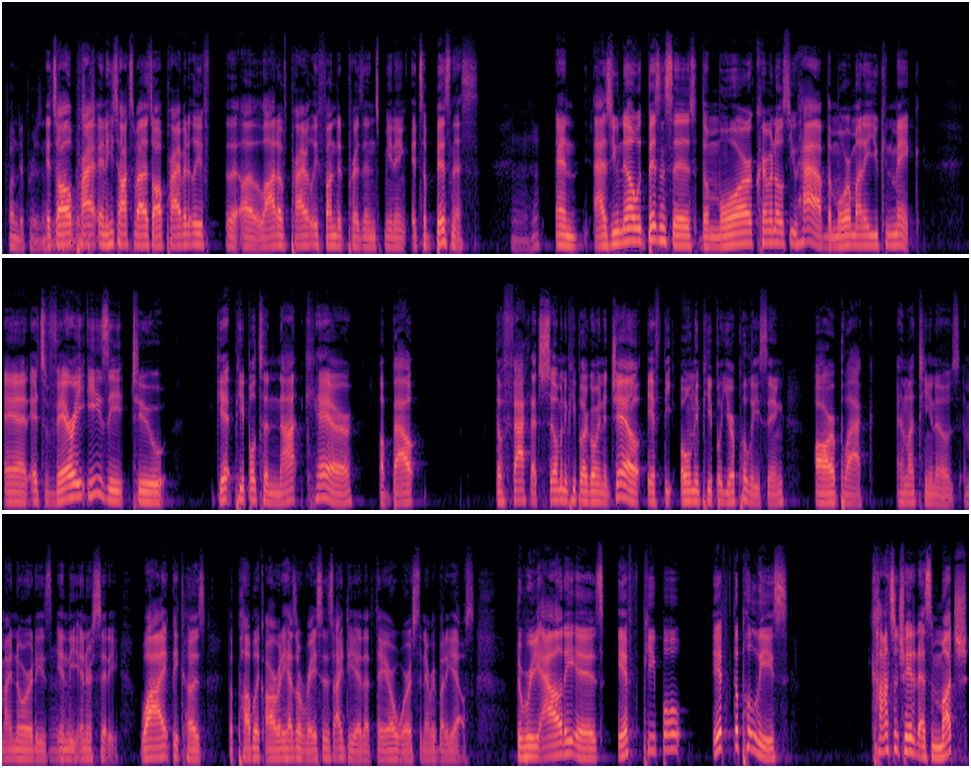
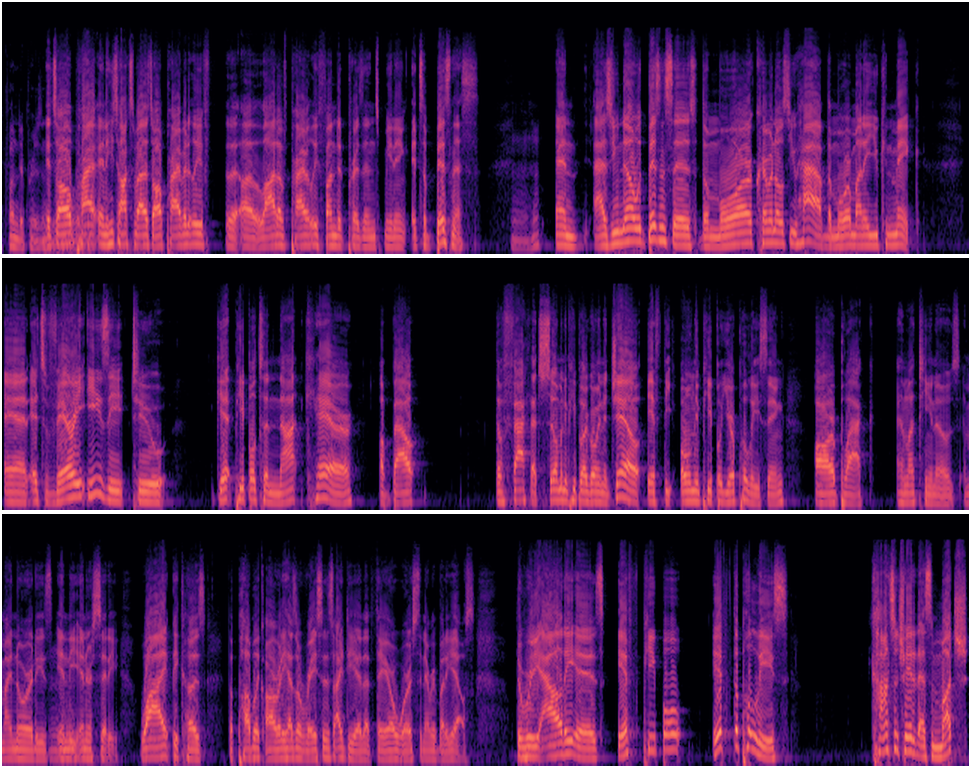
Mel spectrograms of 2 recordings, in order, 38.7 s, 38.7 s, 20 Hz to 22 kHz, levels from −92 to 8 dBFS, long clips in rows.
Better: first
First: none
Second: distortion; slight; 10 dB below the speech

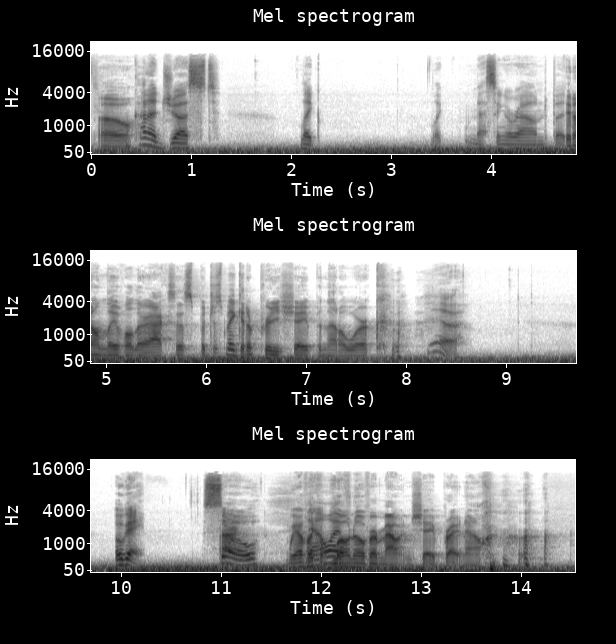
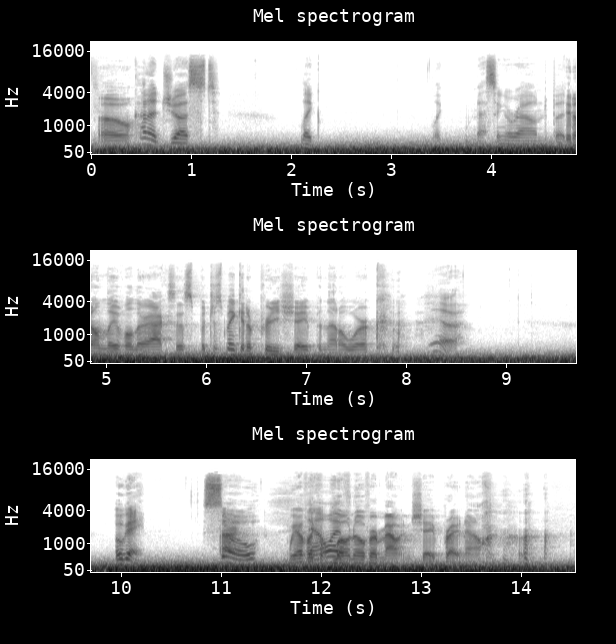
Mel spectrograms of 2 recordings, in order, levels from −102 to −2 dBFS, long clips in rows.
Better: first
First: low rumble; faint; throughout; 25 dB below the speech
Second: low rumble; loud; throughout; 4 dB below the speech

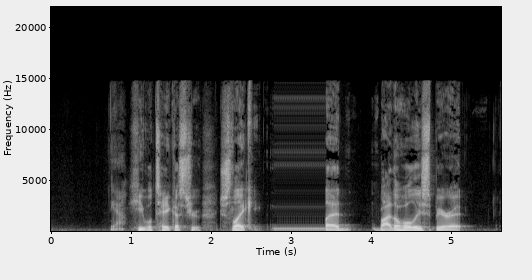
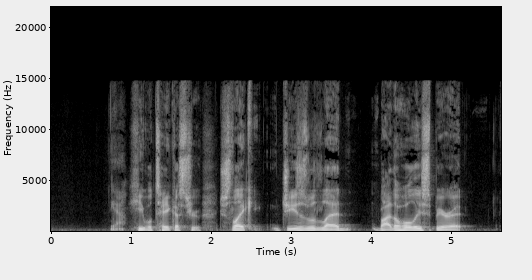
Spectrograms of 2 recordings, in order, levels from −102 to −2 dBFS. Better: second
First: audio freezing; at 3 s for 0.5 s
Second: none

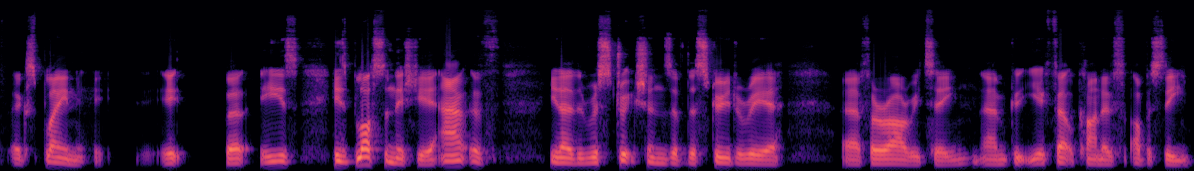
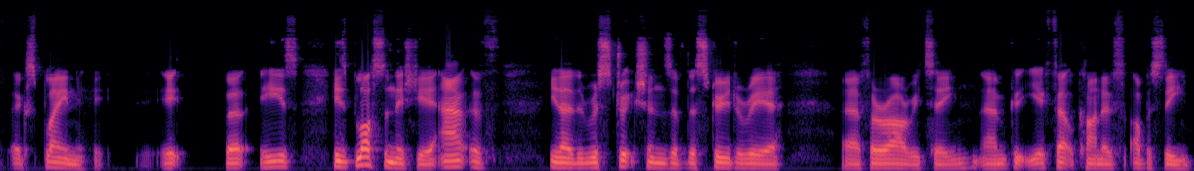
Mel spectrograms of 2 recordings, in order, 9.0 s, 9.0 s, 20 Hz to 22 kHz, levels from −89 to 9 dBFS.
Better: second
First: thin; very slightly; fading below 300 Hz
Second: none

